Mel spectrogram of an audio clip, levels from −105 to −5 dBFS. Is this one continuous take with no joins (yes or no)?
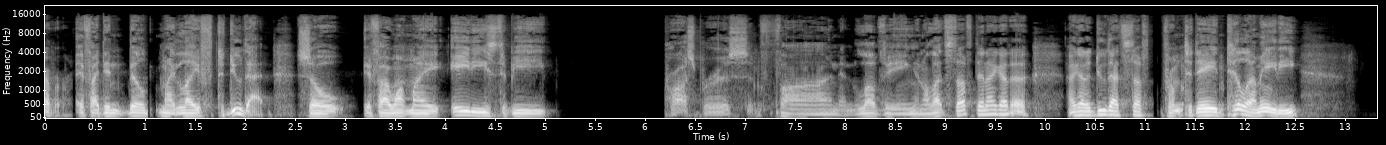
yes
